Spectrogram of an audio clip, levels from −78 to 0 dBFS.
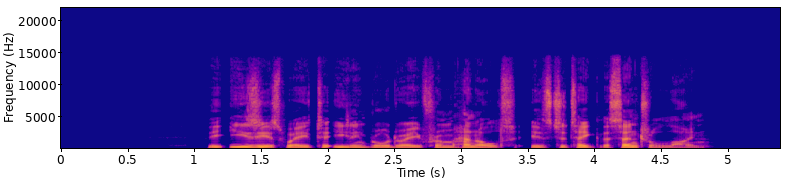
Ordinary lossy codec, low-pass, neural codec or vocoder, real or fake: none; 14.4 kHz; none; real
